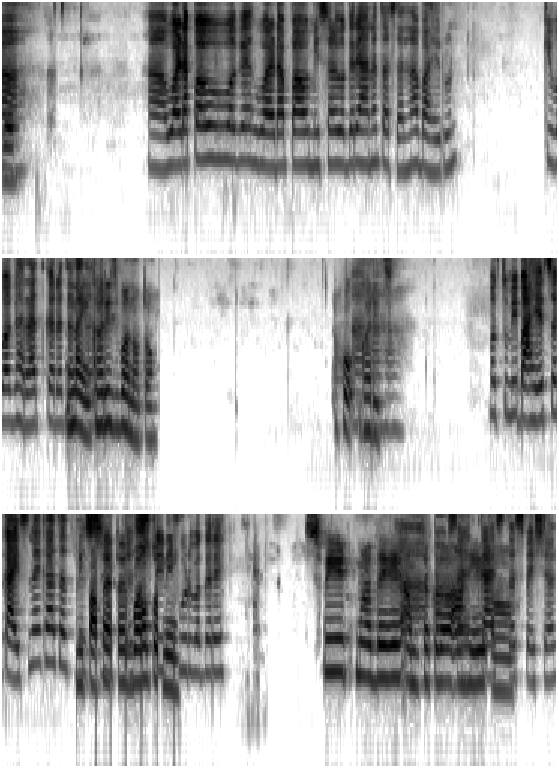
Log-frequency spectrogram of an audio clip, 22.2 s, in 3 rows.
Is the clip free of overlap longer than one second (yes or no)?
no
